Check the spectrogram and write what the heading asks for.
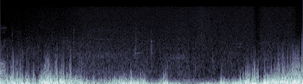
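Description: Wind rumbling on the microphone, with a few faint knocks, easing off briefly a little past the middle.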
